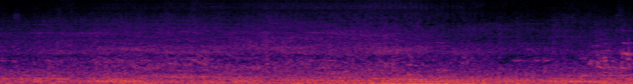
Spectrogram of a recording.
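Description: City street ambience: a steady low rumble of motor traffic, with faint voices of passers-by.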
